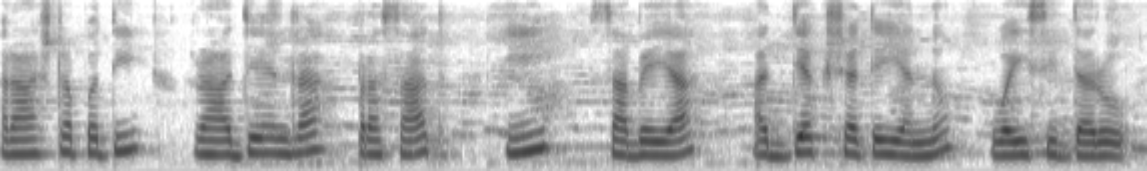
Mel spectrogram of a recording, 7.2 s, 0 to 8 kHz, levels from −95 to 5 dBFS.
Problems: background conversations at intervals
